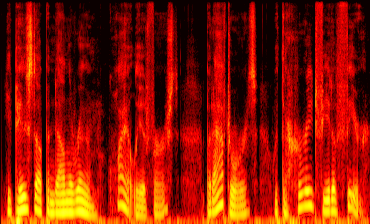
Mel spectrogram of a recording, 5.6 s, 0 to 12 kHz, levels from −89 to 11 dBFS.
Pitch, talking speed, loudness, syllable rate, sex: 125 Hz, 195 wpm, -17 LUFS, 4.9 syllables/s, male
